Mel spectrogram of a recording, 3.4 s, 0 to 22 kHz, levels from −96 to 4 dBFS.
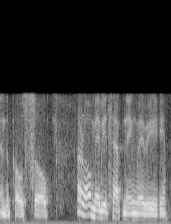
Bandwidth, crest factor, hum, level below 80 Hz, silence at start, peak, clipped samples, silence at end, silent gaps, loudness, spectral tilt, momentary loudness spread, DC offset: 4 kHz; 12 dB; none; -48 dBFS; 0 s; -2 dBFS; under 0.1%; 0.05 s; none; -13 LUFS; -11.5 dB/octave; 5 LU; 0.8%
